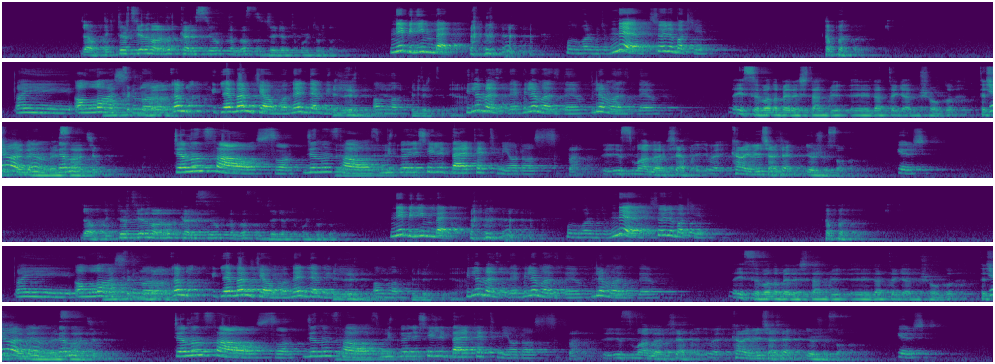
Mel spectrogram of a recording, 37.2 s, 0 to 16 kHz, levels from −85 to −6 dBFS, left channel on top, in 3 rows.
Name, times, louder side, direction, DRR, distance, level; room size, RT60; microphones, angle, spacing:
voice 1, 1.0-4.2 5.9-6.7 10.3-10.7 13.6-14.6 16.5-18.2 21.5-26.1 28.9-30.0 31.9-35.4, left 2 dB, 55° left, 8 dB, 3.8 m, -35 dB
voice 2, 4.9-5.6 7.1-8.8 12.6-17.4 18.2-20.6 24.7-25.7 26.9-31.4 36.0-36.3, left 3 dB, 25° left, 5 dB, 3.0 m, -27 dB
30.0 x 26.0 x 7.5 m, 0.84 s
head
